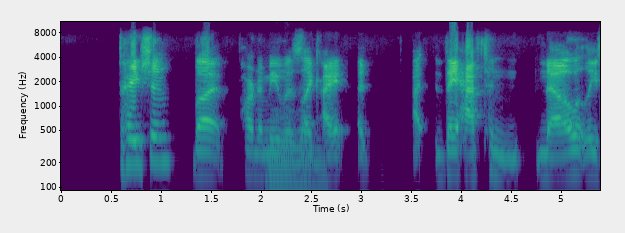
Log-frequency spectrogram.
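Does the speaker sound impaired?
Yes: stuttering; lifelong stuttering, father also stutters; words sometimes take longer to come out, may look tense when getting stuck; here repeated sounds, prolonged sounds.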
